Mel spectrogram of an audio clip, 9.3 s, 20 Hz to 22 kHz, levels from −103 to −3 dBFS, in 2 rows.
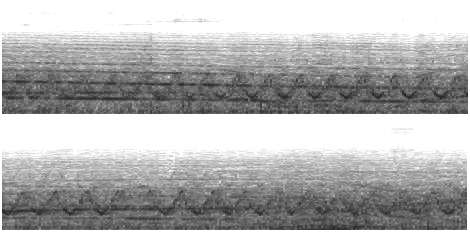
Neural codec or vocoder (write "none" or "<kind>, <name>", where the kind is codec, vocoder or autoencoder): none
